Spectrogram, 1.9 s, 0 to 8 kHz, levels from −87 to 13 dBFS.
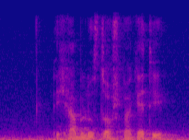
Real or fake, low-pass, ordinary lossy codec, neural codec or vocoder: real; 7.2 kHz; none; none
